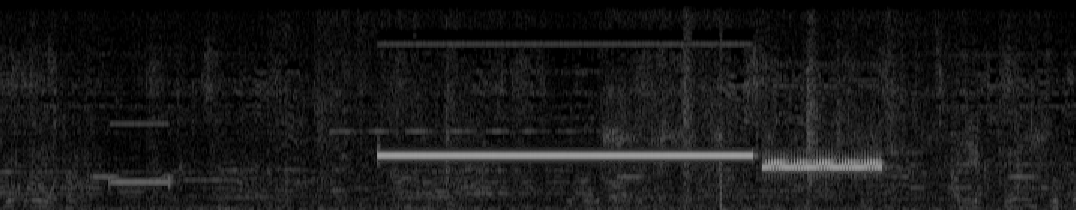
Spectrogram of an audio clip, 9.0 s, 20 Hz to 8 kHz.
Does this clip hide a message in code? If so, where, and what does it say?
Yes: fax machine handshake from 0.9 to 7.3 s, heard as a beep, a long tone and a warble, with the noise of a crowd indoors.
